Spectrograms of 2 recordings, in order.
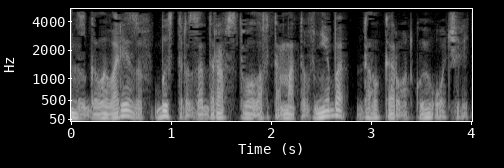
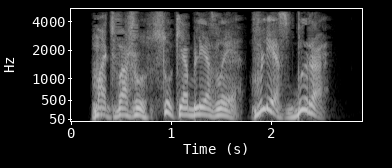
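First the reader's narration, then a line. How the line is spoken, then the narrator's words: Snarling yell. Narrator (Russian): заорал он, оскалив зубы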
